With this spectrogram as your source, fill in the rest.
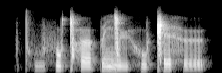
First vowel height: high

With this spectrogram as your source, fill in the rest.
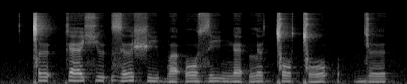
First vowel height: mid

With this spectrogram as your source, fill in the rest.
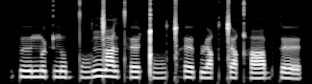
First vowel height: mid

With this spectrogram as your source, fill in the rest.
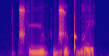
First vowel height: high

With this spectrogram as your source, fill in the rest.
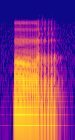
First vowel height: mid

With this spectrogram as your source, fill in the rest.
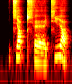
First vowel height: low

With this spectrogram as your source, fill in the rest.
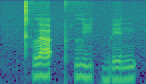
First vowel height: low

